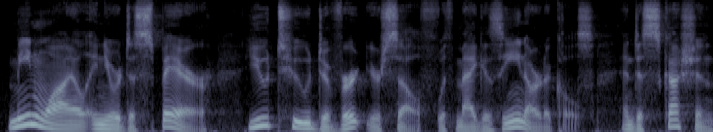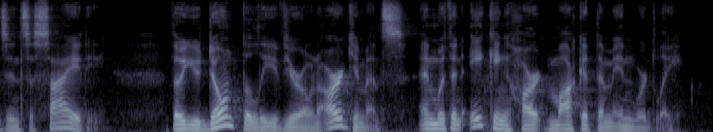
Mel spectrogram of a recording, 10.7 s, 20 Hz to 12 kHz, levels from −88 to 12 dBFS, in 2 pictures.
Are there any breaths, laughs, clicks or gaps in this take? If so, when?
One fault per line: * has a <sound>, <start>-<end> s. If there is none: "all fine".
all fine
